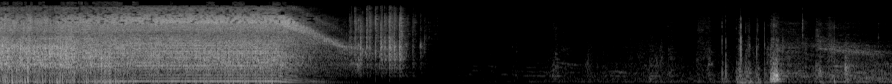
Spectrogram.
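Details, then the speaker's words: HART 40V string trimmer HLST01VNM, about 14 months old, after original motor burned out and was replaced with new motor: high smooth whine holds steady a few seconds then winds down evenly, no grinding or catching; runs fine. "as you say it's working good with the new motor but for how long that's the big question"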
